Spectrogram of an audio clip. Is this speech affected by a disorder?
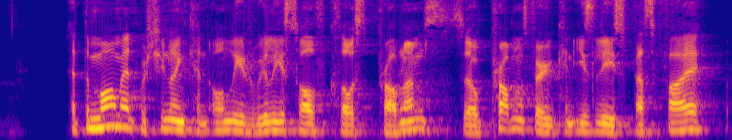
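No.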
